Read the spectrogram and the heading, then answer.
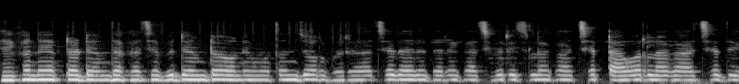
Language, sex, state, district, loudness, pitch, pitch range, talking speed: Bengali, female, West Bengal, Dakshin Dinajpur, -14 LUFS, 215 Hz, 205-220 Hz, 180 wpm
